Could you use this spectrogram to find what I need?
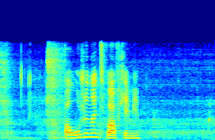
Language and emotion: Russian, neutral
